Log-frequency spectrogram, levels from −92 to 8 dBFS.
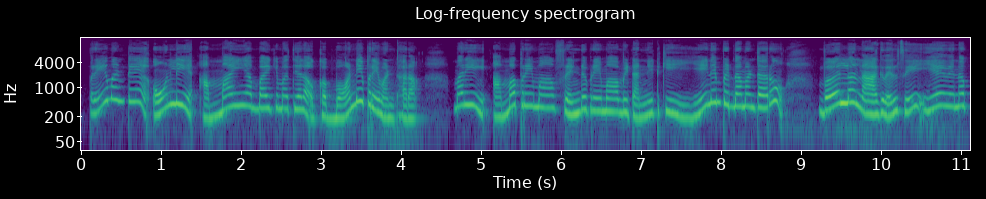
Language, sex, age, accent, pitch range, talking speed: Telugu, female, 20-39, native, 210-345 Hz, 115 wpm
